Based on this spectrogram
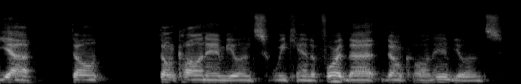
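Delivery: plain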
